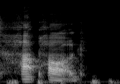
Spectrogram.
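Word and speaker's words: Hauppauge: that uh last guy's like hometown name is pronounced? My mom just texted me. It's Hop Hog.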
